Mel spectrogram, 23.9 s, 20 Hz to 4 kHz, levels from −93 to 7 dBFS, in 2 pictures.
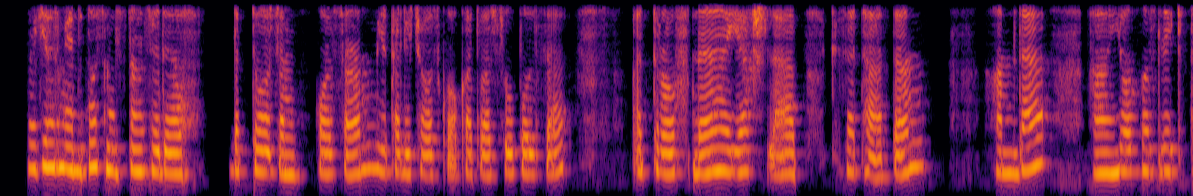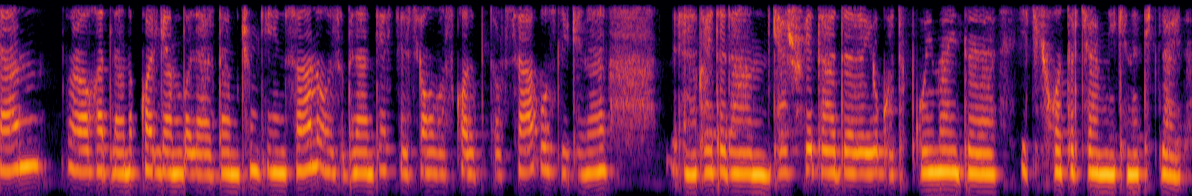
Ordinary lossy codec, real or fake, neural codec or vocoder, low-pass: none; fake; codec, 16 kHz, 16 kbps, FreqCodec, larger model; 3.6 kHz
